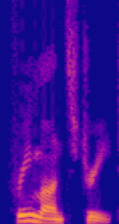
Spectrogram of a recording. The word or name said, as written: Fremont Street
